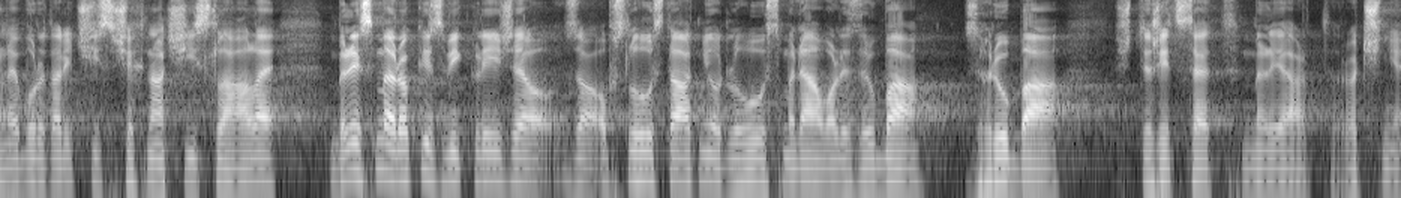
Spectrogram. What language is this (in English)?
Czech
